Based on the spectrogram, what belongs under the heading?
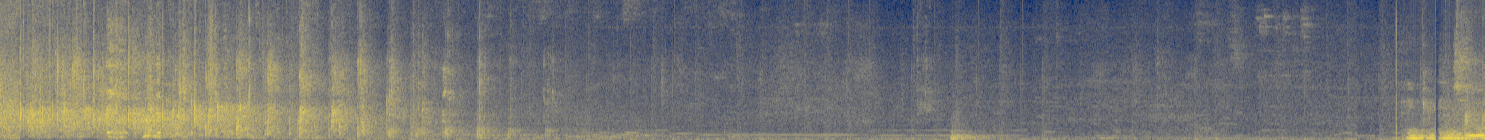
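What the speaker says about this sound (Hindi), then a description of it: "जोरदार तालियों से अभिनंदन।" At a women's honouring event in a Mehrauli school, an audience breaks into loud, dense applause that fades over several seconds, followed by quieter thumps and room noise, with a voice returning at the end.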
